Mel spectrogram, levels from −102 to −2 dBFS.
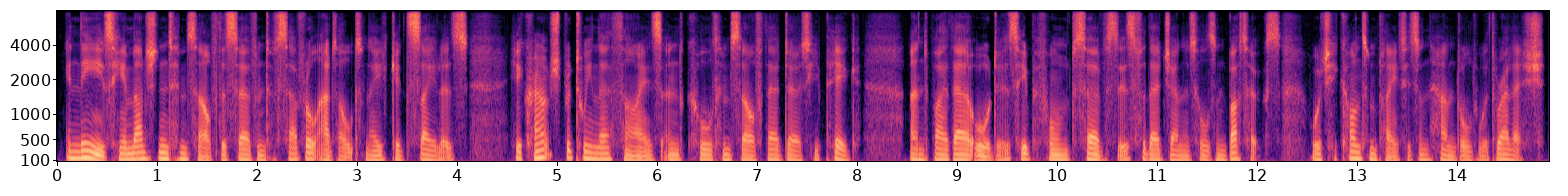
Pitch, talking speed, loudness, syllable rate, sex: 105 Hz, 170 wpm, -22 LUFS, 5.3 syllables/s, male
